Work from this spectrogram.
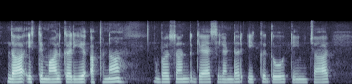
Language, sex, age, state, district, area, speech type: Dogri, male, 18-30, Jammu and Kashmir, Kathua, rural, read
